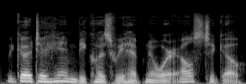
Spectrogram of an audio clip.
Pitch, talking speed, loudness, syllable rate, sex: 105 Hz, 270 wpm, -18 LUFS, 6.9 syllables/s, male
